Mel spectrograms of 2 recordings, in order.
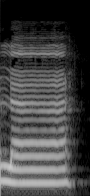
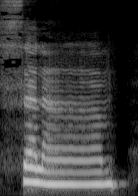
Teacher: لام کے اوپر کھڑا زبر ہے، کھڑے زبر کو ایک الف کے برابر کھینچ کر پڑھتے ہیں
